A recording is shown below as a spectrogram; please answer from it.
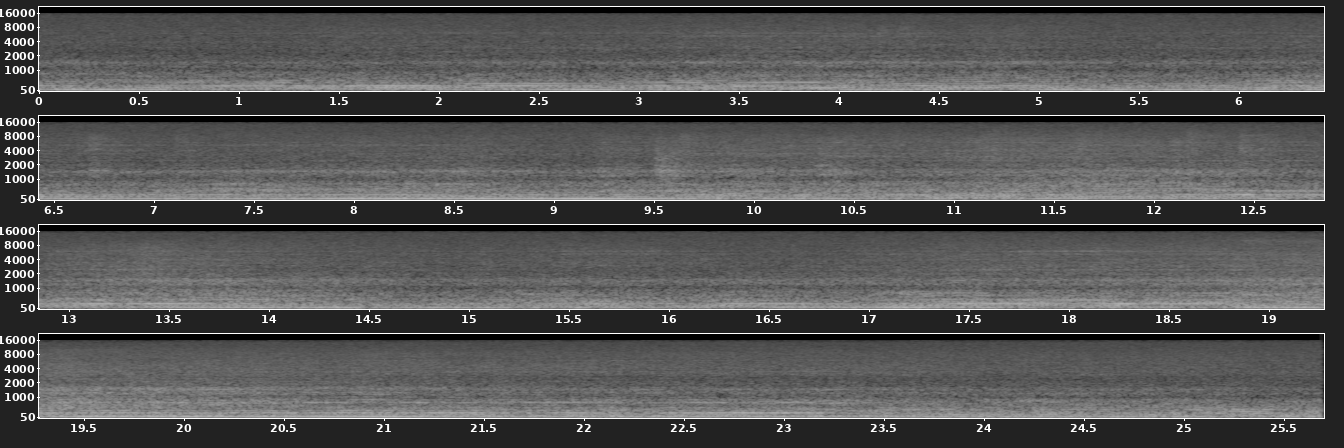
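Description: A steady low mechanical hum with engine-like tones that shift slowly in pitch, its loudness swelling and easing slightly.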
